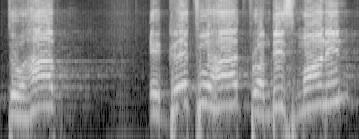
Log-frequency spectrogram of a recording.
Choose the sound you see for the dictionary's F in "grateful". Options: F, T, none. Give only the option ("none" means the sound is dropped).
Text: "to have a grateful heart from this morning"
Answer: F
